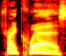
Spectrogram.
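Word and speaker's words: Trikweze: Triquz is how we say that.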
